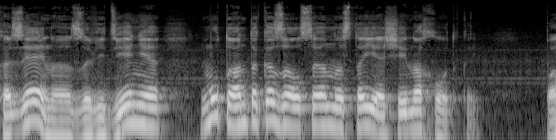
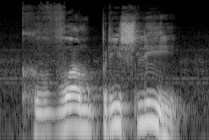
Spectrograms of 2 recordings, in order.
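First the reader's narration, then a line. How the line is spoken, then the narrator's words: Strained, frightened utterance. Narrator (Russian): Выдавил из себя бледный от испуга официант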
